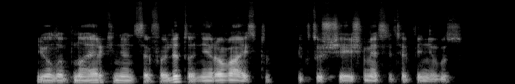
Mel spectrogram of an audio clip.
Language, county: Lithuanian, Vilnius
